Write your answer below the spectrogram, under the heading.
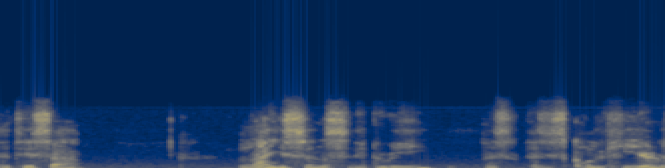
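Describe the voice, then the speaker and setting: Here a man talks with a Spanish accent. His pitch sits fairly high, with ordinary variation. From Uruguay. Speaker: biology professor. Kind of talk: interview. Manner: halting.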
